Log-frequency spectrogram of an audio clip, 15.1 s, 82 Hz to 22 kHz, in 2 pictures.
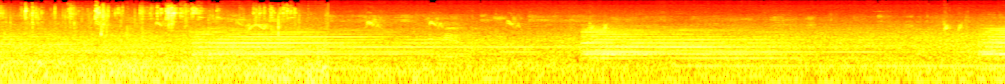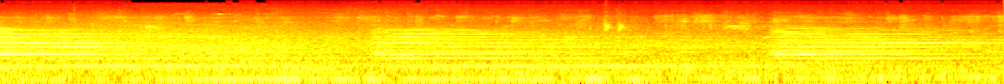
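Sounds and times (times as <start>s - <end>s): clattering noise: 0.0s - 2.5s.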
